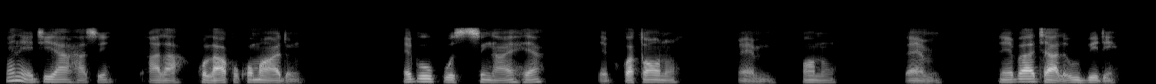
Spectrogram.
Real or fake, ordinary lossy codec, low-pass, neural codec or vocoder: fake; Opus, 64 kbps; 5.4 kHz; codec, 16 kHz, 0.7 kbps, FocalCodec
